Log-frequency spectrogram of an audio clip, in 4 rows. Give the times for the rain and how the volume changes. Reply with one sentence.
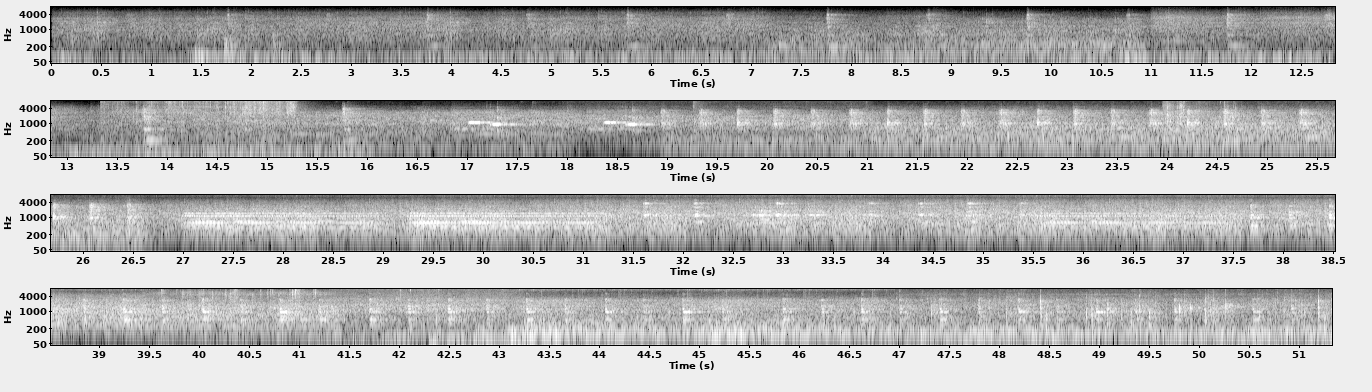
You can hear the rain from 0.0 to 51.3 s, getting louder.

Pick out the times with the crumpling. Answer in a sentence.
The crumpling can be heard from 13.3 to 15.3 s, from 23.9 to 24.8 s and from 39.9 to 41.2 s.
